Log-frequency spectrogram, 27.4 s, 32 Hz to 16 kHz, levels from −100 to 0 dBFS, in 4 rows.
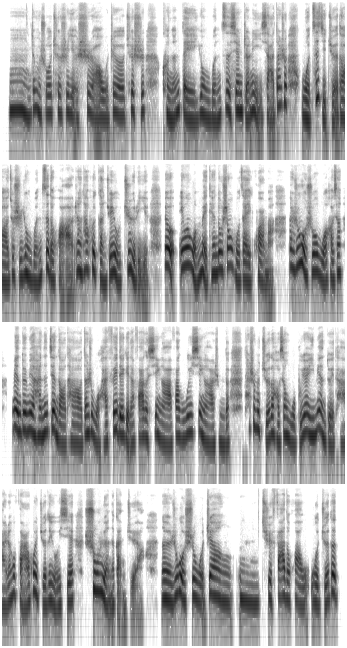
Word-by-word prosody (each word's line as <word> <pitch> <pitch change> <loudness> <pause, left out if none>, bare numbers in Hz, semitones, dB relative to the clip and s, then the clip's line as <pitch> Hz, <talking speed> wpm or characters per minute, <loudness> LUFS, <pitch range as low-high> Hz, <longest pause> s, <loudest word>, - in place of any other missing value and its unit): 嗯， 230 -4 +1
这 245 - -5
么 225 -4 -1
说 205 +1 -4
确 210 0 -7
实 210 +2 -5
也 195 -3 -5
是 220 +7 -7
啊， 190 - -3
我 170 0 -3
这 215 +7 -5
个 185 -2 0
确 180 +7 -3
实， 220 +1 -6 0.3
可 195 - -4
能 175 +7 -1
得 165 -7 +1
用 175 0 -2
文 160 +2 -4
字 235 +2 -1
先 225 +3 +2
整 215 - -3
理 220 -1 +2
一 195 - -8
下。 170 - -6
但 280 0 0
是 305 +1 +2 0.3
我 175 -3 +1
自 360 - +2
己 - - -4
觉 - - -6
得 175 - -3
啊， 160 -3 -1
就 205 +7 -6
是 185 -1 -5
用 200 -3 +1
文 160 +2 -3
字 265 +6 +2
的 175 - 0
话 165 - -5
啊， - - -3
让 240 -1 +1
他 250 +3 -3
会 250 0 +4
感 175 -7 -5
觉 200 +7 0
有 220 -9 +3
距 245 +6 0
离， 170 - -8 0.3
因 305 -1 +9
为 - - +9
因 275 +3 +5
为 305 - +9
我 300 - +5
们 170 - -2
每 240 +3 +3
天 220 +1 0
都 255 +2 +4
生 295 +4 +1
活 170 - -2
在 170 +1 -1
一 155 - -1
块 155 - -3
儿 - - -6
嘛， - - -8 0.3
那 285 - -1
如 280 +4 +2
果 295 -7 +8
说 235 +4 +2
我 170 -8 0
好 175 0 -4
像 225 +6 -1 0.2
面 290 -2 +7
对 270 +1 +6
面 260 -3 +4
还 215 0 0
能 245 +4 +2
见 285 -1 +6
到 170 -5 -2
他 170 +2 -9
啊， 160 -2 -4
但 235 +8 +1
是 250 - 0
我 185 -8 -3
还 170 +2 -7
非 270 +10 +3
得 230 -4 +5
给 190 - +1
他 165 - -6
发 170 - -3
个 200 - -2
信 210 +3 -2
啊， 155 -3 -3
发 215 +7 0
个 195 - -6
微 235 +5 0
信 245 -4 0
啊 155 -3 -5
什 160 +2 -12
么 155 - -5
的， 155 +1 -4 0.3
他 355 - -15
是 320 - 0
不 290 - +2
是 - - +1
觉 185 -8 -2
得 230 - +2
好 170 - -5
像 215 +4 0
我 160 - -3
不 165 +3 -8
愿 240 +1 +2
意 215 - +3
面 260 -3 +2
对 160 -3 -4
他， 155 0 -10
然 190 +7 -4
后 255 - 0
反 250 - -4
而 180 - -3
会 270 +8 +3
觉 170 -7 -3
得 190 - -4
有 160 -6 -3
一 - - -3
些 185 +4 -1 0.2
疏 290 -2 +3
远 220 -10 +3
的 165 - -5
感 - - -6
觉 - - -12
啊？ - - -11 0.4
那 205 -1 +4
如 190 +6 0
果 255 -6 +6
是 225 +4 -1
我 190 -5 0
这 260 - +2
样， 200 -7 0
嗯， 185 -4 -3
去 210 +3 -4
发 230 +4 -1
的 200 - 0
话， 175 -3 -5 0.2
我 180 -1 -1
觉 170 +2 -3
得， 265 -1 +6
205 Hz, 320 characters per minute, -22 LUFS, 170-235 Hz, 0.4 s, 因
